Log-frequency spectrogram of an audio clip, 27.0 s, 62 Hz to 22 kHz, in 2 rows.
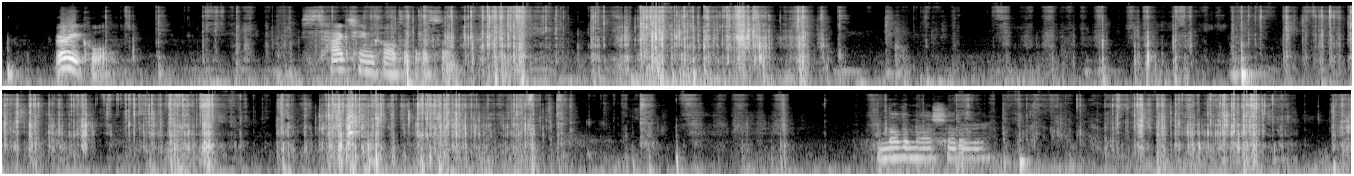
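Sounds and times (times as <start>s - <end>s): cards being handled: 1.0s - 21.4s
foil wrapper tearing and crinkling: 2.0s - 8.4s, 10.9s - 21.4s, 22.2s - 26.9s.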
